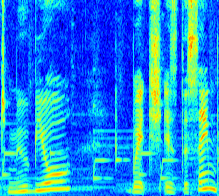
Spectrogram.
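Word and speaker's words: 無病: The kanji here, meaning six cats, is pronounced mubyo, which is the same pronunciation of these kanji, which means no sickness.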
